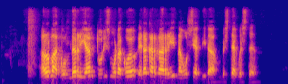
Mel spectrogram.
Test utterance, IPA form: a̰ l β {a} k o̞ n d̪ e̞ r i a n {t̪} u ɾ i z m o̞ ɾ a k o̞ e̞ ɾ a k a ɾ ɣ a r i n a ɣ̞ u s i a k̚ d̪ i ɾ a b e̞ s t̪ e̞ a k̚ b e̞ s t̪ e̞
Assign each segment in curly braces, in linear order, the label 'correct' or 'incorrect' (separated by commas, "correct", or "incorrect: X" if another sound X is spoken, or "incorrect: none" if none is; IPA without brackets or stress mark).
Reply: correct, correct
